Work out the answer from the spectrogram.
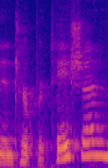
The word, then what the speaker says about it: interpretation: thing flap um and in interpretation that's where we have a a change so interpreter um we use a flap T in interpretation it follows the rule that we stress the syllable before the shun and so now this T is in the stress syllable so now we have a t so same thing interpr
